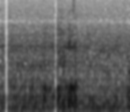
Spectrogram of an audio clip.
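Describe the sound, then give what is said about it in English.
A quiet sip of hot coffee, with soft wet mouth and swallowing noises in a few brief bursts and no talking. “I'm going to take a sip of coffee while I wait for that.”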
